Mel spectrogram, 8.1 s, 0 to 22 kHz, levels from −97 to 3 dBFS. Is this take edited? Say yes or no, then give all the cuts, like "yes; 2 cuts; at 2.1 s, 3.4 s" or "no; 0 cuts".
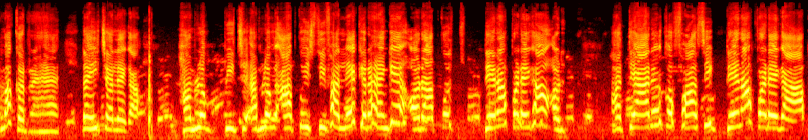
no; 0 cuts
